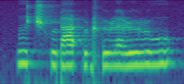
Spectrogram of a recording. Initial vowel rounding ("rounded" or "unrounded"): unrounded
